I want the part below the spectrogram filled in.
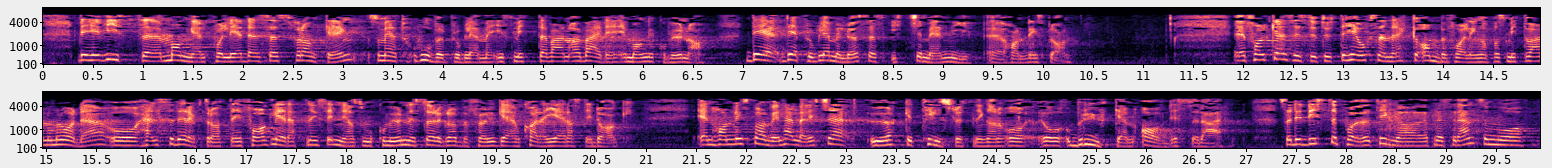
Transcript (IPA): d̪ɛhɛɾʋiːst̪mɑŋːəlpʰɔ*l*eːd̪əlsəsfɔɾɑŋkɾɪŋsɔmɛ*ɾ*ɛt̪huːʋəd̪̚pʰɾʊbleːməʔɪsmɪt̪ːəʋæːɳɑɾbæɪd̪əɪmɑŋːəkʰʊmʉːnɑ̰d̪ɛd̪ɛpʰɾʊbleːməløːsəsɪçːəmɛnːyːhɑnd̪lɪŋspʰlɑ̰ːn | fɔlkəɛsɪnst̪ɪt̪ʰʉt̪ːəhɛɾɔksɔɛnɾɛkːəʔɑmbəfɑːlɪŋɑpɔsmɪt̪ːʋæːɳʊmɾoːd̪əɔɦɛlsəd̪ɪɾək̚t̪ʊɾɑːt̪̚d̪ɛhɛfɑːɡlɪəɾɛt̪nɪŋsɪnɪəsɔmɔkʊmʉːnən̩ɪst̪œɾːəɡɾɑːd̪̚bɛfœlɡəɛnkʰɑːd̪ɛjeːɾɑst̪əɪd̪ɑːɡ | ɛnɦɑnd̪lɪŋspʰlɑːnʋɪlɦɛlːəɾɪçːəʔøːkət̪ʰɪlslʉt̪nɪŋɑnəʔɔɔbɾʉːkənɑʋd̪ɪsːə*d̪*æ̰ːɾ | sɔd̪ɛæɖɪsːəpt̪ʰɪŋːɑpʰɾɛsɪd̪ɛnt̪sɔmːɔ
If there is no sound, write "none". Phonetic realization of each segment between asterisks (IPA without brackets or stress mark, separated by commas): l, ɾ, d̪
